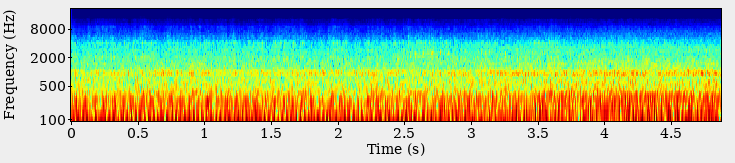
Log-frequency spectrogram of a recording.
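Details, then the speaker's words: Truck diesel, rebuilt about a year ago, cylinder head replaced a month ago, coolant leaking from expansion tank, speed sensor code, during parked regen: steady heavy drone with firm even bark; engine brake engaged and working. "there we go jake brakes are working you can always tell Jake brakes are working because number one you can hear it and number two there are 100% that's a good sign"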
